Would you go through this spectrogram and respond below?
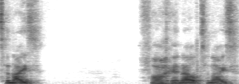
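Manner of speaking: thick Liverpool accent. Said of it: "my Scouse accent is really coming out".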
